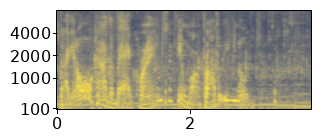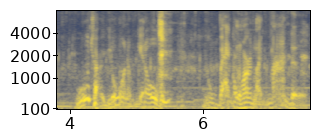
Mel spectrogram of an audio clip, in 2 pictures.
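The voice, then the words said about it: Impression of an elderly woman's voice. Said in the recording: “do the voice like that ... a really good impression of a black woman, an elderly black woman”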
